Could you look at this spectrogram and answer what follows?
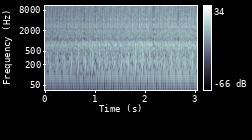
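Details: Homemade tractor with a 1967 VW air-cooled flat-four, leaking oil from the bottom, cold on choke: even, steady idle about three to four beats a second, slightly high, nothing knocking; normal idle before the choke is backed off.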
